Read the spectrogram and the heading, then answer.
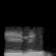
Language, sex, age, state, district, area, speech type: Bengali, male, 30-45, West Bengal, North 24 Parganas, urban, conversation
